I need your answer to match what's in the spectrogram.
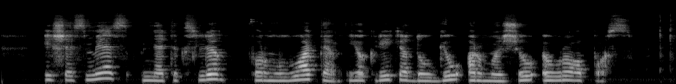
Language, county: Lithuanian, Kaunas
